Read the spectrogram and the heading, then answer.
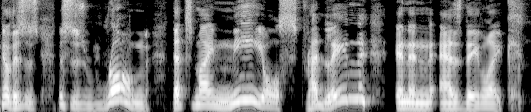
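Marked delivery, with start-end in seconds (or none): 0.0-3.7 scandalized protest. Retold or imitated. Man in bed protesting two vampire women, mock scandalized. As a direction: object in a hammed-up raised voice. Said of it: "and he's like".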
